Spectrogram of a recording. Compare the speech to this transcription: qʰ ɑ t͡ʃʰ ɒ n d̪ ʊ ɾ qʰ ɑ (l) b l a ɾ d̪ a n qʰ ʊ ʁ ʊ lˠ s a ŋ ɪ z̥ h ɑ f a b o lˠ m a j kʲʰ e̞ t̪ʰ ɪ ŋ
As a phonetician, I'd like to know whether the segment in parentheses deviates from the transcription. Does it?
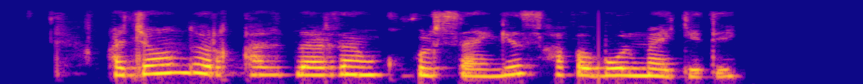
no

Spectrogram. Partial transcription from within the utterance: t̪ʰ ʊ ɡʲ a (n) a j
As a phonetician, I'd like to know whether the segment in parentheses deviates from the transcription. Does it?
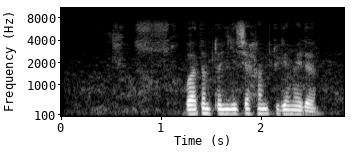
yes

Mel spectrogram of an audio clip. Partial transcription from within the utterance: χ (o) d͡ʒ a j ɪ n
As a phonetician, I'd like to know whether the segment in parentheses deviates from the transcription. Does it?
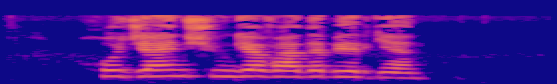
no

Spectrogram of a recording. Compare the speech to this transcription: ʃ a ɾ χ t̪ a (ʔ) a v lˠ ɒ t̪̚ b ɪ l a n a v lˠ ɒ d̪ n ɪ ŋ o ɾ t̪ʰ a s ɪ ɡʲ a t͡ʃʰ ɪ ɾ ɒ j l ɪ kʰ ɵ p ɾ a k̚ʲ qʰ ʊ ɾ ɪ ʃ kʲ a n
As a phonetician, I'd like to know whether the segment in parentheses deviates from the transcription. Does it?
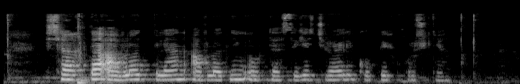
no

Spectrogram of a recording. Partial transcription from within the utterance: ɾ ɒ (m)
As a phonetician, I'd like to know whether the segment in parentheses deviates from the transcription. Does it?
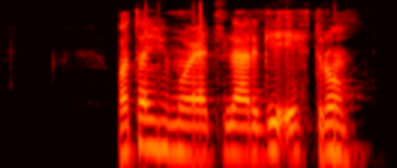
no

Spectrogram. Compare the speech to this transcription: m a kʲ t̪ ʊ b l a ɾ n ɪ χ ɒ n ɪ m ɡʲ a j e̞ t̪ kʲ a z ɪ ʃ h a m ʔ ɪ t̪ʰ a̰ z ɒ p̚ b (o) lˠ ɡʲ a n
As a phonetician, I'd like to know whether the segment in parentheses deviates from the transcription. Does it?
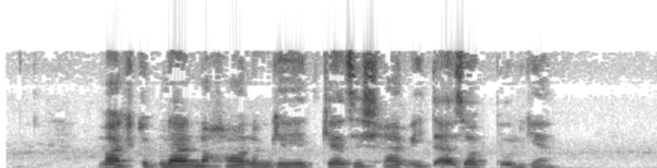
no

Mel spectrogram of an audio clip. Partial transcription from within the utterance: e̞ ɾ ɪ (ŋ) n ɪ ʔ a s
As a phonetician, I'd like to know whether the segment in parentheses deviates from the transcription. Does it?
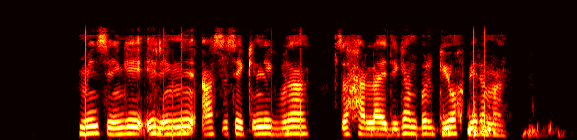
no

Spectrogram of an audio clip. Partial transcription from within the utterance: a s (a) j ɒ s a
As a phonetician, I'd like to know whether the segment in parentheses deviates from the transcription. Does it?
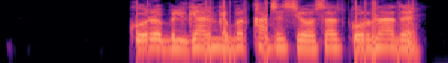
yes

